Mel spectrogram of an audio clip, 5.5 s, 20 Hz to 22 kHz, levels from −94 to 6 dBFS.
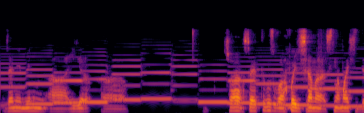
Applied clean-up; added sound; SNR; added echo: classical method Wiener filter.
